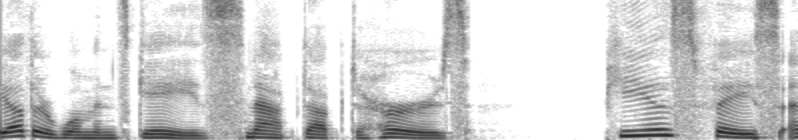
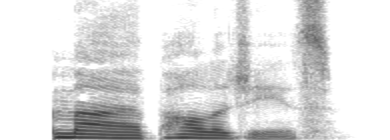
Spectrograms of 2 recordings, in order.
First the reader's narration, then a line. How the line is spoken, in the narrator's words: she said in her chocolate milk voice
